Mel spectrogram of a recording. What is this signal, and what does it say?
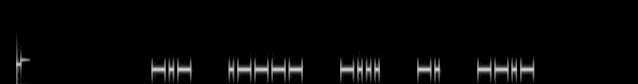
Morse code, heard as a keyed tone, about 28 wpm, spaced as for 16 wpm, 700 Hz. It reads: K1BNQ
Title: USA Call Signs - 3x Character Spacing - 28wpm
